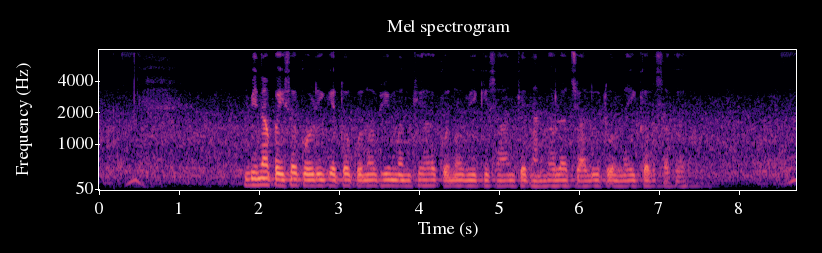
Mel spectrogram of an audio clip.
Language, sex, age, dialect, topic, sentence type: Chhattisgarhi, male, 18-24, Western/Budati/Khatahi, banking, statement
